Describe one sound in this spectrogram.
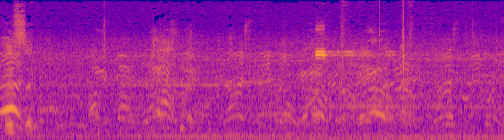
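Young men shout to each other in the distance across an open field.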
